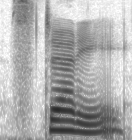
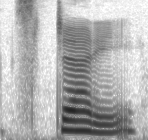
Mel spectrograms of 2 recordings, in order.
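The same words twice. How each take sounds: No difference in how they are said.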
